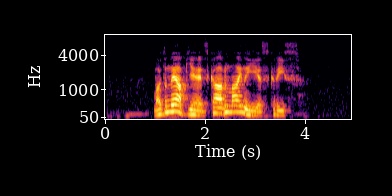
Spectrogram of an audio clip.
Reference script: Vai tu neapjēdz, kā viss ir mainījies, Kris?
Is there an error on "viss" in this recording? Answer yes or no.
yes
